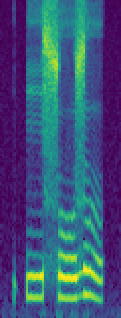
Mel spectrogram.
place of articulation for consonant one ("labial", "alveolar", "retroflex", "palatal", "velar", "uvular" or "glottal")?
glottal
